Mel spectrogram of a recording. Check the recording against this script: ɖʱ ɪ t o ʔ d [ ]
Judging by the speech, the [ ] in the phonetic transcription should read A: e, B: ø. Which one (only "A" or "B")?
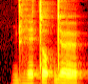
B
